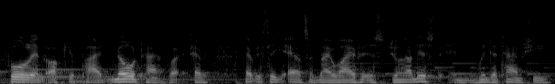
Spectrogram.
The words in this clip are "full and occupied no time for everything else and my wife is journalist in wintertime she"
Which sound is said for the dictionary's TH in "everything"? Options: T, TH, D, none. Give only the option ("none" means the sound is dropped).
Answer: TH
